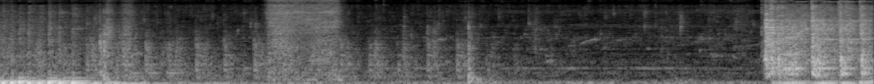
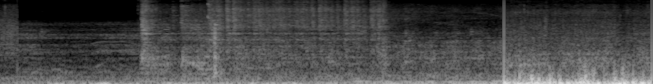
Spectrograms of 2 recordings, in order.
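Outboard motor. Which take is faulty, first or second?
first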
